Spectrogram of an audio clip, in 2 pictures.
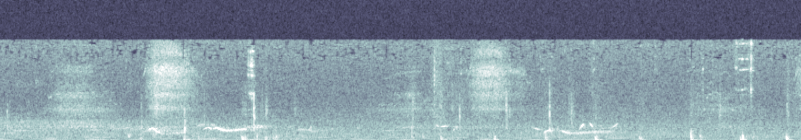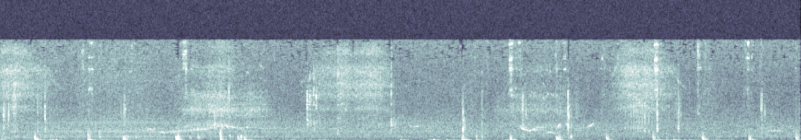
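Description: Footsteps thud slowly across a floor.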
